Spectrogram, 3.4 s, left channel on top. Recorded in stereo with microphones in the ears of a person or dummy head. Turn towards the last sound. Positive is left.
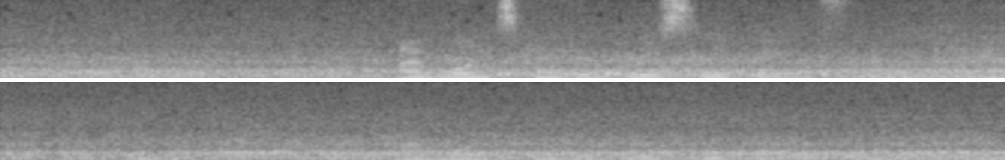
turn(degrees=75)  # may be behind; listen again after turning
